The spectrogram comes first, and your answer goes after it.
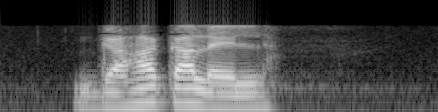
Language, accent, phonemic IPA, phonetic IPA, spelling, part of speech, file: Armenian, Eastern Armenian, /ɡɑhɑkɑˈlel/, [ɡɑhɑkɑlél], գահակալել, verb, Hy-գահակալել.ogg
- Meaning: 1. to ascend the throne, be enthroned 2. to reign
